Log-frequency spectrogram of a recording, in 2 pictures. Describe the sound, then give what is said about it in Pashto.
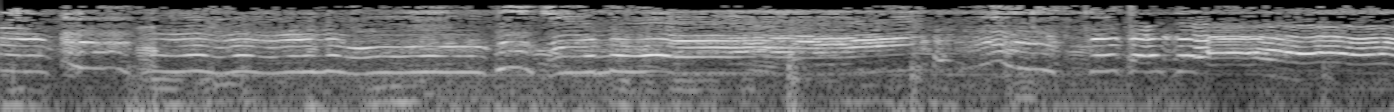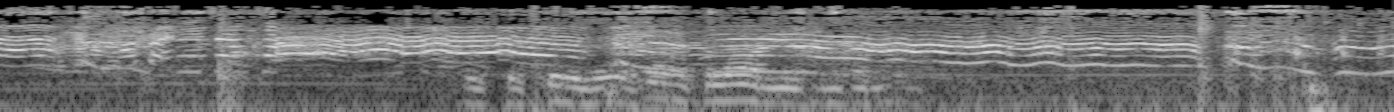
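A young girl cries loudly and calls for her parents as she lies on a bed after an avalanche killed her family, with long, wavering, high-pitched wails sustained throughout. “اوس په یو کټ کې پرته ده. په چغو چغو ژاړي او خپل مور او پلار له خلکو غواړي.”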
